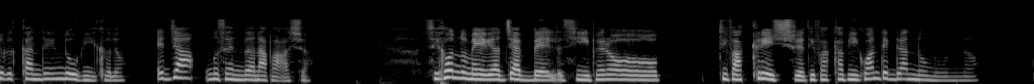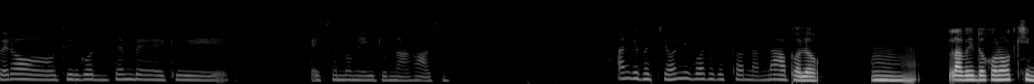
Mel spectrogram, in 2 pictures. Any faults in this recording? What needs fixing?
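Throughout the speech there is a watery, swirly texture and nothing above about 8.3 kHz, plainly audible damage that points to MP3 compression, likely at a low bitrate around 32 kbps. Unlike a simple low-pass filter, the swirling comes from weak frequency lines flickering between frames. Encode at a higher bitrate or keep an uncompressed source.

Zipper noise runs from 8.92 to 10.12 s as the level drops by roughly 20 dB in 3 dB steps, about five per second, and again from 18.0 to 18.36 s as it rises roughly 20 dB at about twenty steps per second. Each unsmoothed step clicks, giving a ticking. Ramp gain changes per sample.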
